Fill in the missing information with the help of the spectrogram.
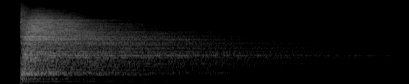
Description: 18 THUNDER CRASH, cymbals

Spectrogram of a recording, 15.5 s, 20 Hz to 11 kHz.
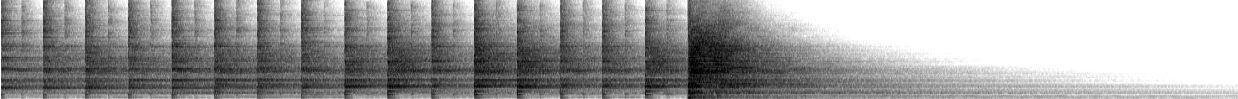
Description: SPECIAL EDITION China 18

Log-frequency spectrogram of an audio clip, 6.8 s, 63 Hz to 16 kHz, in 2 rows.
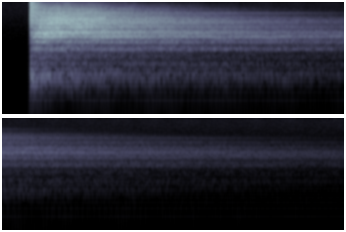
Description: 20 CRASH CRASH, cymbals

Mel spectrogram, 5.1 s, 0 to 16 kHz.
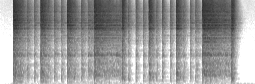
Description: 14 HH CLOSE OPEN, cymbals

